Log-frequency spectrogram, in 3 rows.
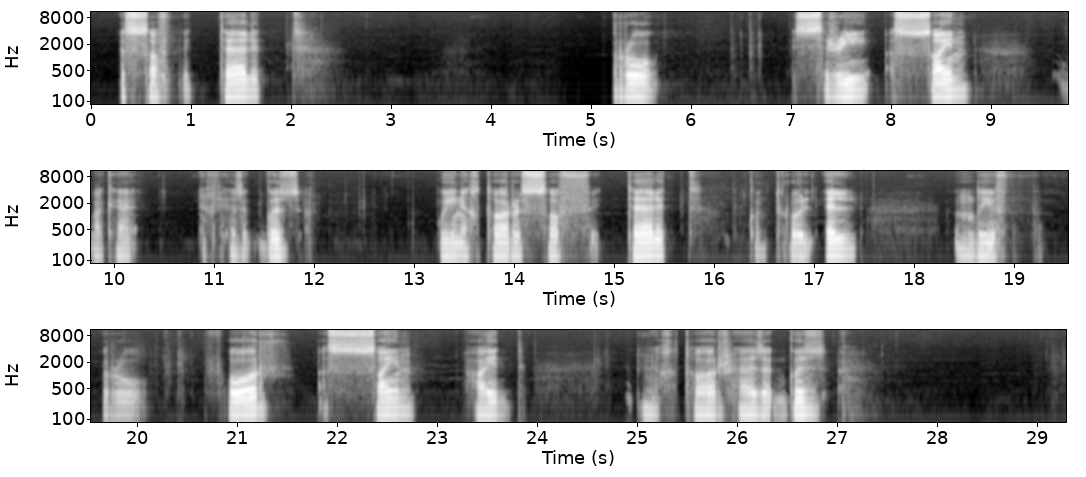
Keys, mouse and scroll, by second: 2.0 ctrl+l, 3.8 click, 4.8 click, 5.5-7.4 drag, 8.6 click, 10.0 h, 10.8 click, 11.0-11.4 scroll down 1, 11.4 a, 12.4 c, 16.2 ctrl+l, 17.9 click, 19.3-21.0 drag, 22.2 click, 23.3 h, 23.6-24.5 scroll down 1, 24.5 c.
